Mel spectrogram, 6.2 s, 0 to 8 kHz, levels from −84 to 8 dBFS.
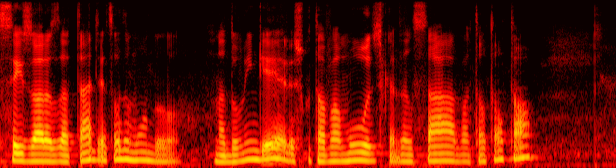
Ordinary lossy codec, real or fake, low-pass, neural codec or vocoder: none; fake; none; codec, 16 kHz, 4 kbps, X-Codec, HuBERT features, trained on balanced general audio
